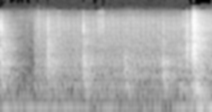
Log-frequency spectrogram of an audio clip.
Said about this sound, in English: Sorry to keep knocking, but I knew you were here.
